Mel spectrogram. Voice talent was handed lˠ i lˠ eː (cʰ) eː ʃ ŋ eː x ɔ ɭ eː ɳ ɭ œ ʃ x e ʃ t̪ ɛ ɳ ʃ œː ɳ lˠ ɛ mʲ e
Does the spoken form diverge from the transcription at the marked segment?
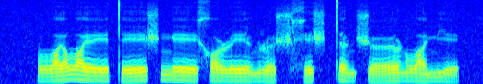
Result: yes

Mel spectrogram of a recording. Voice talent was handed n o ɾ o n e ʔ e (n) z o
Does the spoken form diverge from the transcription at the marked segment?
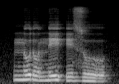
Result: yes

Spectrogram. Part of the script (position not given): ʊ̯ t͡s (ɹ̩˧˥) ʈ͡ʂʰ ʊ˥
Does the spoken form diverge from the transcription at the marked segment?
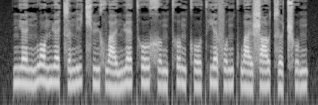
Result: yes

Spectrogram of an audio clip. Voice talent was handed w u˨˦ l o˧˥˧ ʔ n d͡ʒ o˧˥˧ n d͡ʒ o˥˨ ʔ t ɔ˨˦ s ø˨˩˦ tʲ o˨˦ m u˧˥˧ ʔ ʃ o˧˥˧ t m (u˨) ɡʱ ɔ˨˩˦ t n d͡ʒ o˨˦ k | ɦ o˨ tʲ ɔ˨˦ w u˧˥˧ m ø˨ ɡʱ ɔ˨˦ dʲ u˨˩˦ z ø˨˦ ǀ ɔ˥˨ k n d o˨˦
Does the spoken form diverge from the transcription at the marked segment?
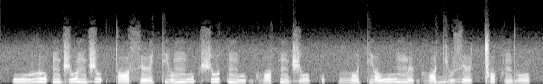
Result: no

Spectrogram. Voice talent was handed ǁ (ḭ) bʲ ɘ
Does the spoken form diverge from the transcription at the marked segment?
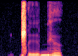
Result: no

